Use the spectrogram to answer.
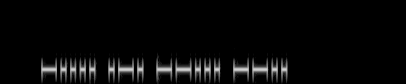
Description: Morse code, heard as a keyed tone, about 25 wpm, 700 Hz. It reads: 6R7Z
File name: practice / 25wpm / Four Letter-Number Combinations - 25wpm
